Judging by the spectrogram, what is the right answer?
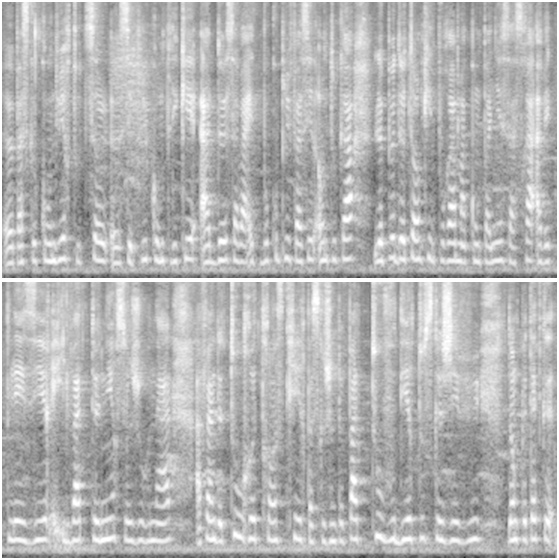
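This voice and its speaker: Halting woman from Senegal, endless fillers. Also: medium pitch, level tone, darkish tone, a little hiss or hum. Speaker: travel vlogger. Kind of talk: live travel vlog.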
